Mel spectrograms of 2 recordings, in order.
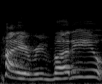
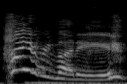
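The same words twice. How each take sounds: First: The greeting is calm and plain. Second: The greeting is loud and over-the-top.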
